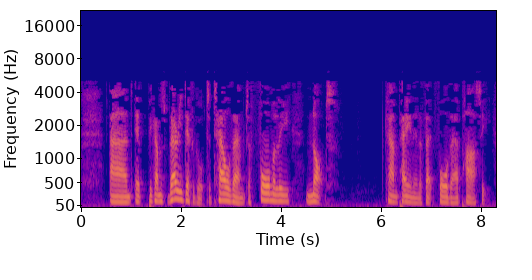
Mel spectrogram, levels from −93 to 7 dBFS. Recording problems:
garbled, watery; badly; nothing above 4.5 kHz

